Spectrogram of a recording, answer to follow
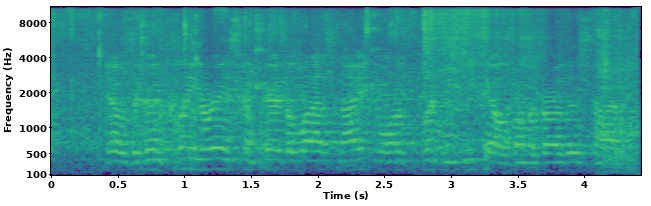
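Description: Speech: a voice talking, in short phrases with brief pauses.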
